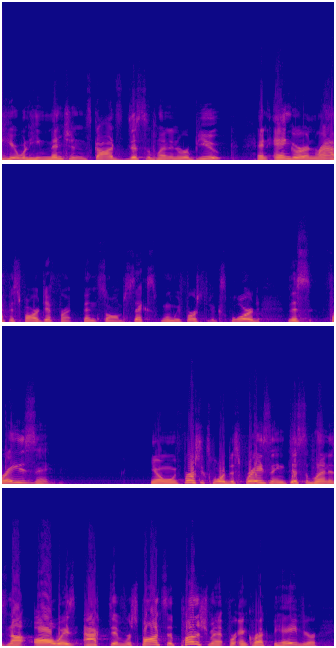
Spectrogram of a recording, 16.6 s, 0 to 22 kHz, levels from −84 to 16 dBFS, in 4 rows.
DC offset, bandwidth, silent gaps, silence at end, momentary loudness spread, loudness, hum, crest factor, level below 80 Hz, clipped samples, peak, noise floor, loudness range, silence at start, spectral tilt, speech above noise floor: under 0.1%; 12 kHz; none; 0.25 s; 11 LU; -25 LUFS; none; 14 dB; -64 dBFS; under 0.1%; -12 dBFS; -70 dBFS; 8 LU; 0 s; -6.5 dB/octave; 45 dB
